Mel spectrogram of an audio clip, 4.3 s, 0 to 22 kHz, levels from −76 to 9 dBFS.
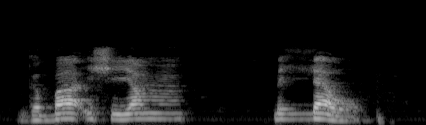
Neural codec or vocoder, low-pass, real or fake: none; 5.4 kHz; real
